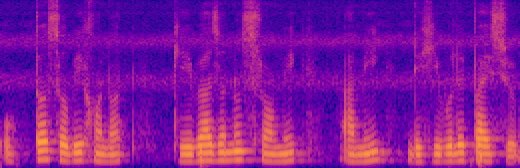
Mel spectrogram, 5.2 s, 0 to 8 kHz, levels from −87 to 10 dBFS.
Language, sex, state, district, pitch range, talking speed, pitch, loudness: Assamese, male, Assam, Sonitpur, 130-145 Hz, 70 wpm, 135 Hz, -19 LUFS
